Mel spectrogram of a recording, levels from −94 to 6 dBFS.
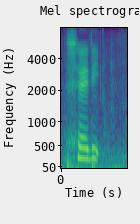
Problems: background sounds at intervals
